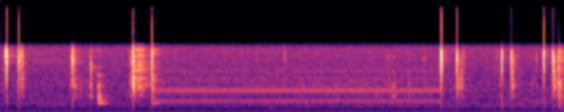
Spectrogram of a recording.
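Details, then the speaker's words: Western Electric Snoopy telephone: dial tone comes on and cuts out abruptly as the hook switch is tapped with sharp clicks. The hook switch on the main PC board is faulty. "so the switch is bad basically is what it comes down to"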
